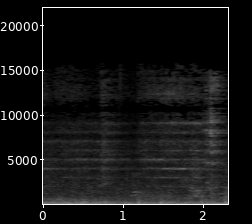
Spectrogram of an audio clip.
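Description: A train running on the railway above the market, a steady low rumble with faint high-pitched wheel squeal, over the chatter of the market crowd.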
